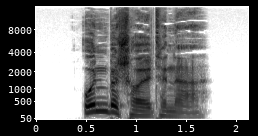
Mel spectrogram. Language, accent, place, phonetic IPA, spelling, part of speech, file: German, Germany, Berlin, [ˈʊnbəˌʃɔltənɐ], unbescholtener, adjective, De-unbescholtener.ogg
- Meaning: inflection of unbescholten: 1. strong/mixed nominative masculine singular 2. strong genitive/dative feminine singular 3. strong genitive plural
